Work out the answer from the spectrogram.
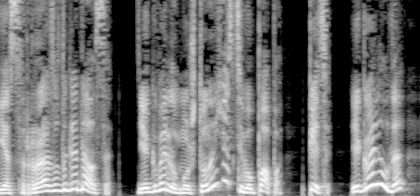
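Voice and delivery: put-on eager high-pitched boyish insisting; excited yelling. A narrator's reading. Вовка appeals to Петя to back him up, excited. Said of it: "завопил Вовка".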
